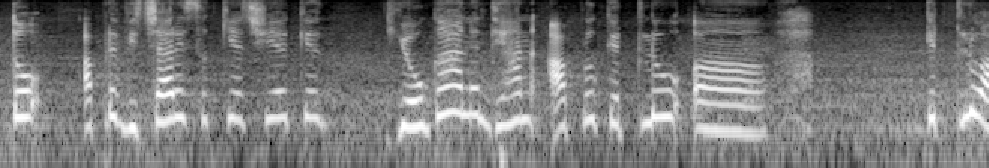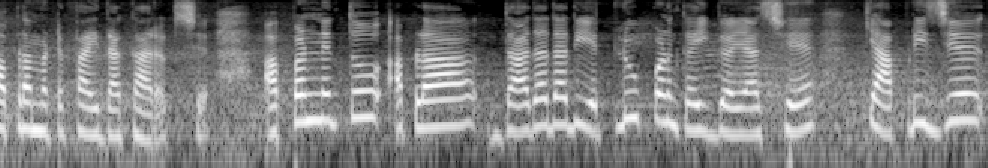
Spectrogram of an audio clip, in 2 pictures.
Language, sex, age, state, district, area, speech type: Gujarati, female, 18-30, Gujarat, Junagadh, urban, spontaneous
